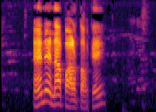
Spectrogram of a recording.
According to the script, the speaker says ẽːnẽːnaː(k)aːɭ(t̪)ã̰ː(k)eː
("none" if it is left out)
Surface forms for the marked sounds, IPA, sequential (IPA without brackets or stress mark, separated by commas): p, t̪, k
